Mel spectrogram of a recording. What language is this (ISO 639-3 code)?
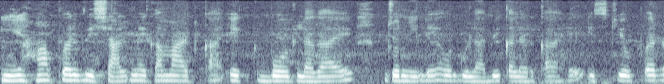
hin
